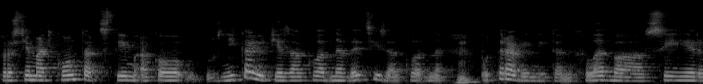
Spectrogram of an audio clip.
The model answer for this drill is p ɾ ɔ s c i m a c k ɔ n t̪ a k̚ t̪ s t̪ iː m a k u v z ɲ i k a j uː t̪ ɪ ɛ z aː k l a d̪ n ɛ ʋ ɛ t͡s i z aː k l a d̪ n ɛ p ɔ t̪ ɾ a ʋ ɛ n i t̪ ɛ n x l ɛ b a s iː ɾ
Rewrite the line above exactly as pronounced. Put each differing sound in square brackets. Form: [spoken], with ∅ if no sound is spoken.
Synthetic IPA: p ɾ ɔ s c [ɛ] m a c k ɔ n t̪ a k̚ t̪ s t̪ iː m a k [ɔ] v z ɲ i k a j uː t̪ ɪ ɛ z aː k l a d̪ n ɛ ʋ ɛ t͡s i z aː k l a d̪ n ɛ p ɔ t̪ ɾ a ʋ [i] n i t̪ ɛ n x l ɛ b a s iː ɾ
